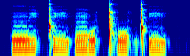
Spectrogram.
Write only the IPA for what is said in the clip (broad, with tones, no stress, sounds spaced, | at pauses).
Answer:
ŋ͡m i˧˥ ǃ i˦˨ | m u˧˥ ǃʰ u˦˨ ǃʼ i˦˨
